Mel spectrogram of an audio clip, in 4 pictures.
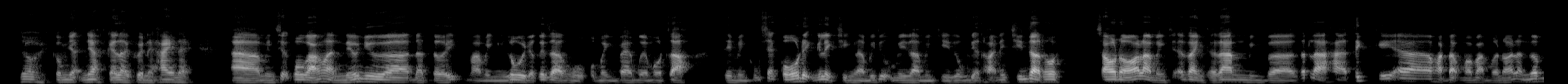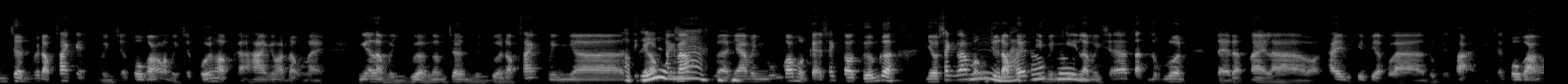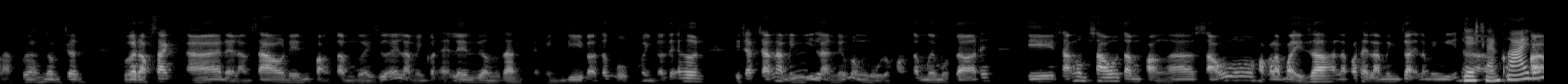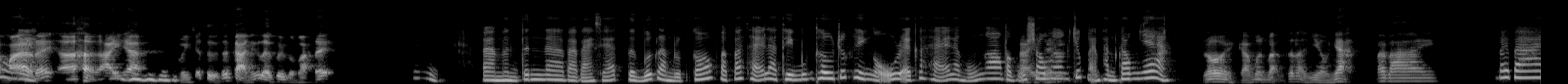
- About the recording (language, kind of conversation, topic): Vietnamese, advice, Làm sao để thay đổi thói quen khi tôi liên tục thất bại?
- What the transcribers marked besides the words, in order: other background noise; tapping; chuckle; laughing while speaking: "Ờ"; laugh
